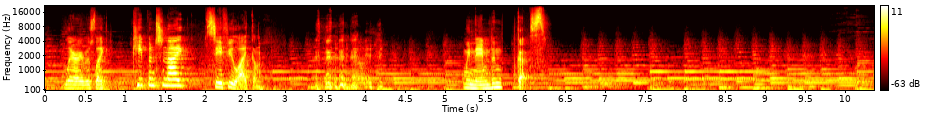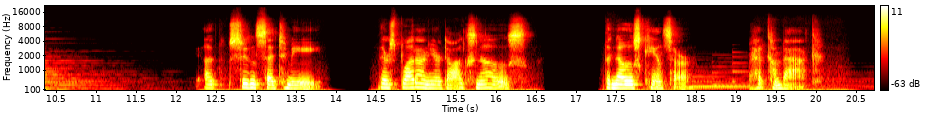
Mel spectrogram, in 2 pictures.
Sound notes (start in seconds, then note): 3.4 laughing; 6.7 calm music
